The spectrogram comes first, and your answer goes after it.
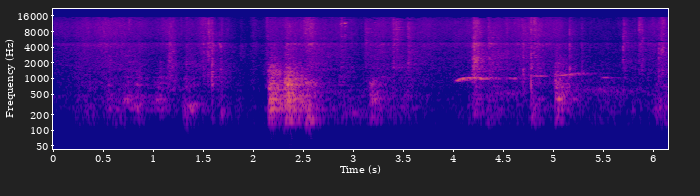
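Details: Litter of Siberian Indian Dog puppies, six weeks old, indoors: a thin, high whine slides upward and wavers for about a second, then a second shorter whine follows, with faint rustling and handling noise.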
